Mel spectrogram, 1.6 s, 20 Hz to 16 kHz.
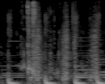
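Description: Crunchy Doritos 3D Crunch corn chips, Spicy Ranch and Chili Cheese Nacho flavors, being chewed close up with repeated loud crunching bites in a steady rhythm, no talking.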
